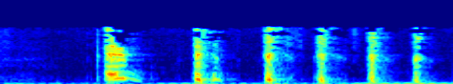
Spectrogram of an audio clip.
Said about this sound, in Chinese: 医生就咳嗽起来了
